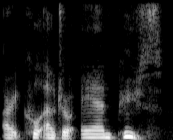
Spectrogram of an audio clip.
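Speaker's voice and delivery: a hint of a slick YouTuber sign-off; lightly mocking cool outro voice; imitated cool outro. Imitating a friend's cool outro for the viewers. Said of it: "I think Quit might be like".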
